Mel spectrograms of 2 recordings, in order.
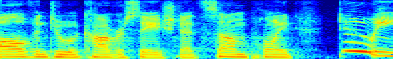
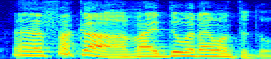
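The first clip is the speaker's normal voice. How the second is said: imitating the Queen; 3 semitones higher than usual. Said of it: "you made the Queen like".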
